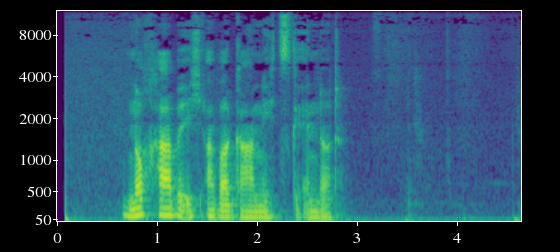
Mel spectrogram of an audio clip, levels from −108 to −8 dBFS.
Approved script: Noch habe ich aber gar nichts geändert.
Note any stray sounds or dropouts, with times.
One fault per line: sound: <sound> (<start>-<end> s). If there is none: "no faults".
no faults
